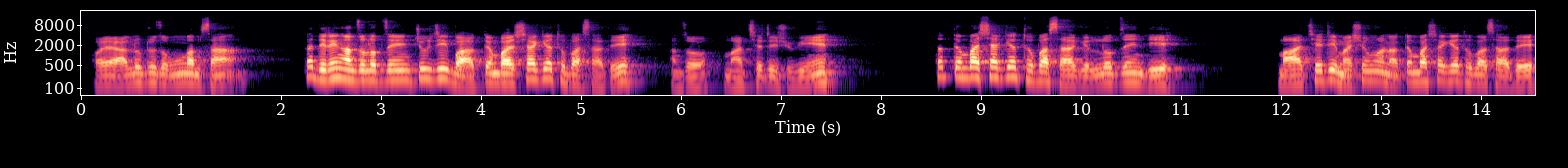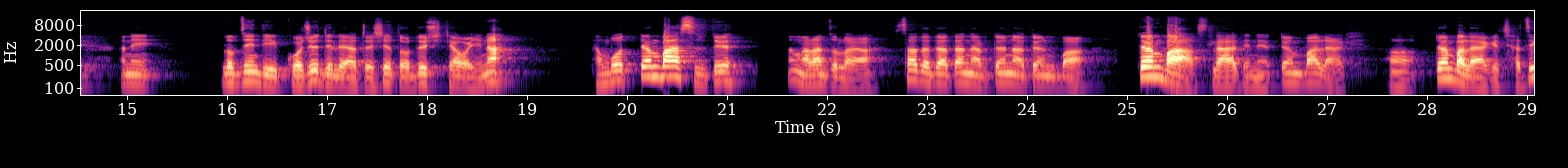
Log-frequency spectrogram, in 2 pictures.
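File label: Tibetan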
